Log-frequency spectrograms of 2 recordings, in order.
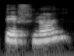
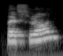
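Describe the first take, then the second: First: طفل with a thin plain t, like tifl; wrong light ta. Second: طفل with a dark, heavy t. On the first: Teacher shows learners the mistake, wrongly light t. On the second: Teacher models the word for learners, heavy ta. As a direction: start طفل on a full emphatic t. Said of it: "It's ta". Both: Shown as a demonstration.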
